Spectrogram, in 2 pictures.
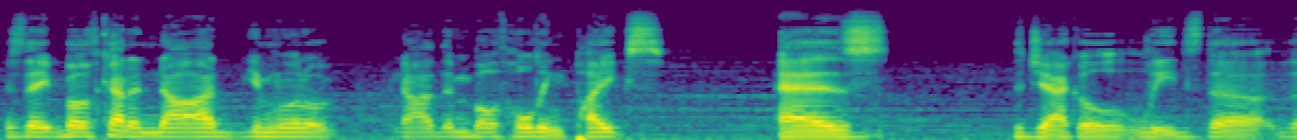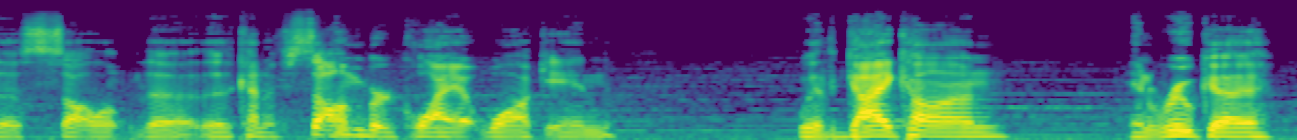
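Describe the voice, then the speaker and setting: A man's voice: medium pitch, flat delivery, a little slow, faint music behind. A man narrating a tabletop fantasy game as the game master, in loose, rambling narration full of restarts. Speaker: dungeon master.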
